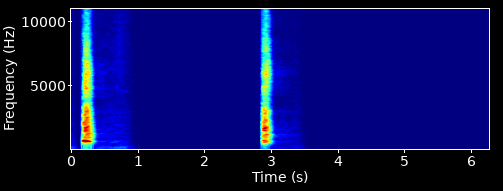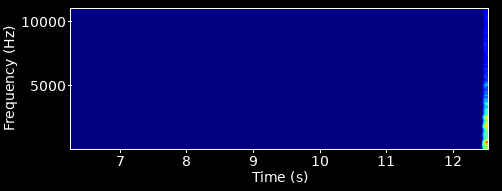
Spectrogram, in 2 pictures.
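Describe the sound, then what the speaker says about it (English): Two short, sharp dog barks spaced a few seconds apart, with a third starting at the very end, over an otherwise silent background. "Dog going nuts."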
